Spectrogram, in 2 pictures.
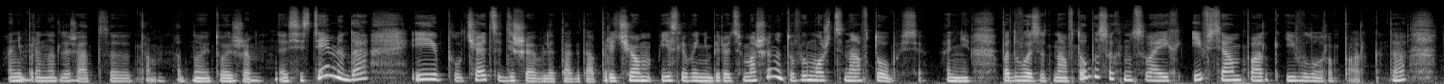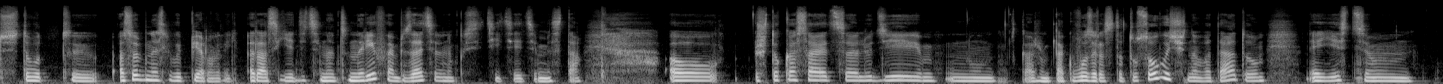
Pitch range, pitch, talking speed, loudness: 155-190 Hz, 170 Hz, 135 wpm, -17 LUFS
